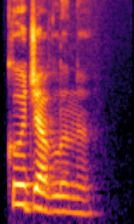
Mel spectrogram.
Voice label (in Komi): "кӧдзавлыны" Komi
